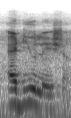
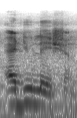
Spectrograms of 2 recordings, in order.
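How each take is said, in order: First: The middle consonant is a D sound. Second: The same.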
